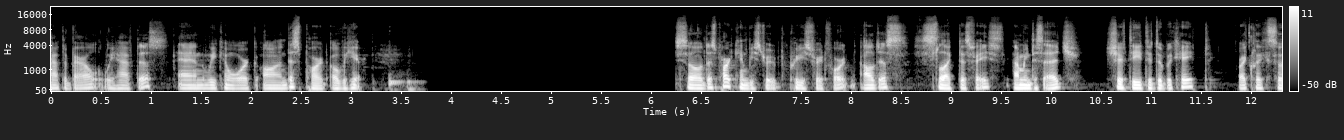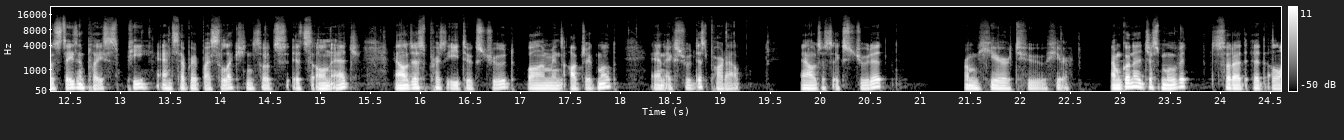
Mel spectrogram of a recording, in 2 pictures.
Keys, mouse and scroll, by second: 0.1 click, 0.4 click, 5.0 a, 5.2 shift+middle click, 5.8 middle click, 7.1 Tab, 7.5 2, 8.0 middle click, 10.5 shift+d, 12.7 p, 13.4 Tab, 13.9 click, 14.5 a, 14.9 e, 19.0 middle click, 19.4 e.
